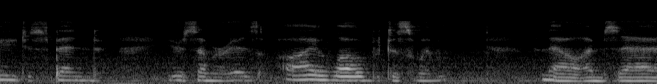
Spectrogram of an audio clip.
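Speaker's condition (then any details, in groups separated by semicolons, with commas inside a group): Cerebral palsy; predominantly physical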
